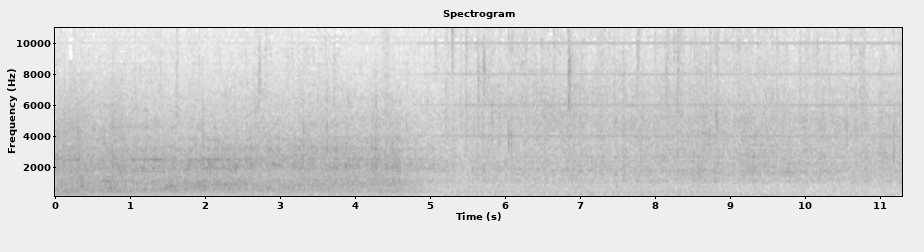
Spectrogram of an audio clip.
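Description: A freight train's cars rolling away on the rails, the noise fading. About five seconds in it gives way to an EMD GP38-2 diesel locomotive's 16-cylinder two-stroke engine idling with a low, steady pulse, with rain falling.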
